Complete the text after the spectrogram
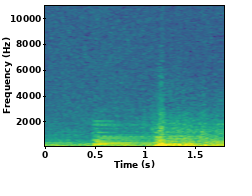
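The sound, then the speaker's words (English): A distant thunderstorm rumbles low and steady beneath a soft wash of rain, with a brief swell of far-off thunder late in the short stretch. No one speaks. “The storm has calmed down.”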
